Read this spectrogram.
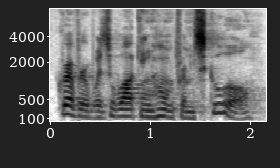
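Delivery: plain reading voice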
